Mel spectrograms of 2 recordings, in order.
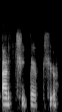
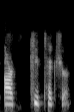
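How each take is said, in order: First: The ch is pronounced as in church. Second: The ch is pronounced as a k sound. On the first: The speaker calls it wrong. "You don't say" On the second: The speaker calls it right. "the C H is a K"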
